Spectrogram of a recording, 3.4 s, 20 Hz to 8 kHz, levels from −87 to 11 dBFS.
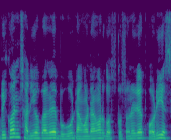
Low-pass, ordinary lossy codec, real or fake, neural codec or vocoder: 7.2 kHz; none; real; none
